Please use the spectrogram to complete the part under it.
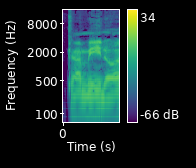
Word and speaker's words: Camino: Camino, that's it, man.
